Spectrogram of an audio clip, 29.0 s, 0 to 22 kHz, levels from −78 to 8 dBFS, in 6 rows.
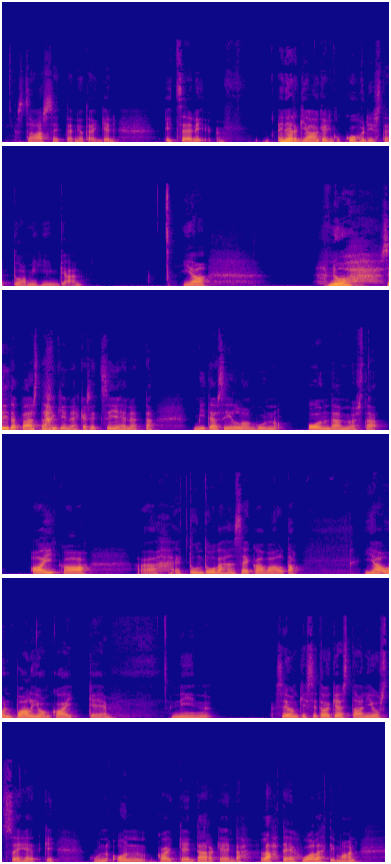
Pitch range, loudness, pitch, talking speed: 140-160 Hz, -24 LUFS, 150 Hz, 95 wpm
